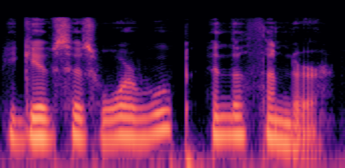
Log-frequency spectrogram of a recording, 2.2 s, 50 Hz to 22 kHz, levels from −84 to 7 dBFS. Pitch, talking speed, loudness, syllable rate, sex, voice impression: 155 Hz, 220 wpm, -19 LUFS, 5.2 syllables/s, female, very feminine, middle-aged, thin, tensed, slightly weak, slightly dark, soft, clear, fluent, slightly raspy, slightly cute, intellectual, refreshing, sincere, calm, very friendly, very reassuring, unique, elegant, slightly wild, sweet, slightly lively, kind, modest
